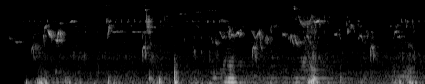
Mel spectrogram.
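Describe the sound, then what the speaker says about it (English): Daytime outdoor ambience with several birds chirping and singing in short scattered phrases, some close and some farther off, over a steady low background rumble. "that's kind of just a nice, you know, day sound outside with the birds and everything"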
